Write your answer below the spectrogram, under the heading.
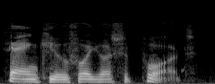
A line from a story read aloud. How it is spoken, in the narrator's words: Nereus purred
